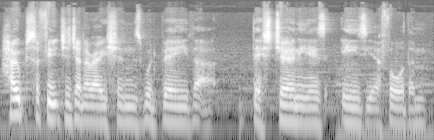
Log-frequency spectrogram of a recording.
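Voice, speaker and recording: Earnest man with a flat delivery. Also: mid-range voice, faint music behind. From Surrey, England. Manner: earnest, halting, moved. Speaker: interviewee. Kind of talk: emotional personal testimony.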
